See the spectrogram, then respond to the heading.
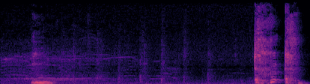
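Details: Coughing fit of an adult woman on stage during a Labor Day campaign speech in Cleveland, Ohio; three dry coughs, one early and two close together near the end, with faint hall noise.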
